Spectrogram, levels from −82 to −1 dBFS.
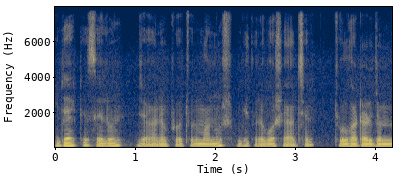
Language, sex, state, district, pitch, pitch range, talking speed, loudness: Bengali, male, Tripura, Unakoti, 115 Hz, 105-130 Hz, 170 wpm, -19 LUFS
